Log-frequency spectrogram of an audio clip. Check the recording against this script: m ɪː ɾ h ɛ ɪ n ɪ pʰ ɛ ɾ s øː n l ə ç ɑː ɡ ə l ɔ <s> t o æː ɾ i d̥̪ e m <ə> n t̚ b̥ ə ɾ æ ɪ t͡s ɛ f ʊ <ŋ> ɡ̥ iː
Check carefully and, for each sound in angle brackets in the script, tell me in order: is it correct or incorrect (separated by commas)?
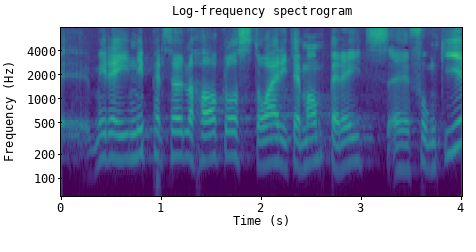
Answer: correct, incorrect, correct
